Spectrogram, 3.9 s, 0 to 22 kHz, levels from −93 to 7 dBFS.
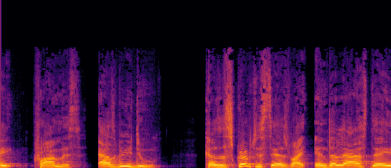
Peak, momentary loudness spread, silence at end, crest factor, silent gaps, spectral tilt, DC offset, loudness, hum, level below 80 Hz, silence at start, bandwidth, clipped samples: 0 dBFS; 6 LU; 0 s; 12 dB; 2.00-2.05 s; -5.5 dB/octave; under 0.1%; -13 LUFS; none; -60 dBFS; 0 s; 15 kHz; under 0.1%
